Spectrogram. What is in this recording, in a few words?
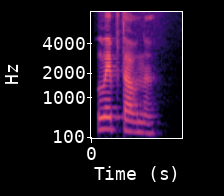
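"лэптавны" Komi, female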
